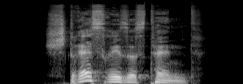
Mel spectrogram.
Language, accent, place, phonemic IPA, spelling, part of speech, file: German, Germany, Berlin, /ˈʃtʁɛsʁezɪsˌtɛnt/, stressresistent, adjective, De-stressresistent.ogg
- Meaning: stress-resistent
